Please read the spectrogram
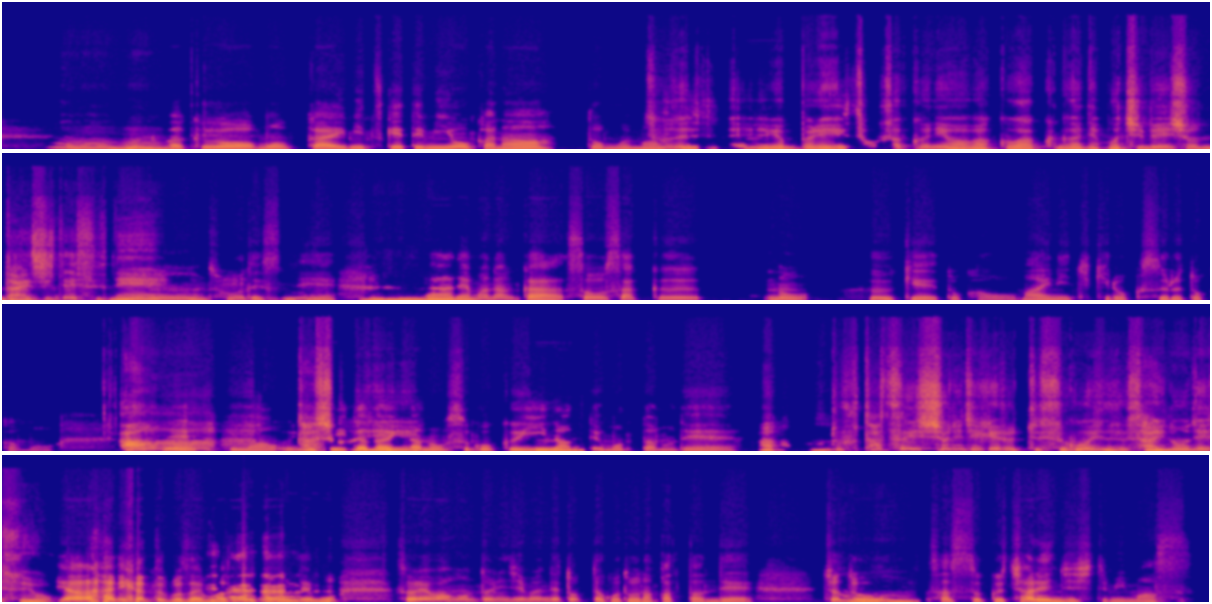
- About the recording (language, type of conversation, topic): Japanese, advice, 創作を習慣にしたいのに毎日続かないのはどうすれば解決できますか？
- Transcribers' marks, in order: laugh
